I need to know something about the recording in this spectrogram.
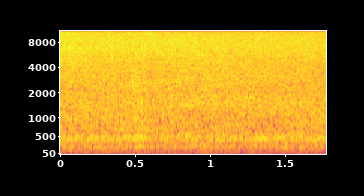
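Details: Buzzing of honey bees at a hive where a new queen has been born but may not yet be fertilized; a smooth, unbroken low hum with a faint midrange tone.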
